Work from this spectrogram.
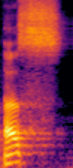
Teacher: اس حمزہ کو تحقیق سے پڑھنا ہے، سین پہ باریک سیٹی، سین کو ہلانا نہیں ہے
